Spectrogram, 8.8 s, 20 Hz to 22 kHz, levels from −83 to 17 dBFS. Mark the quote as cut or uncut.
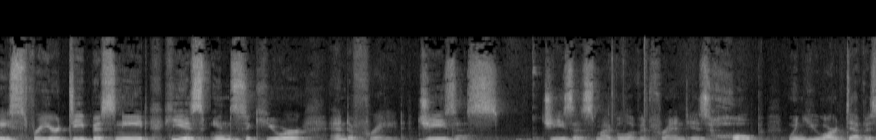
cut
